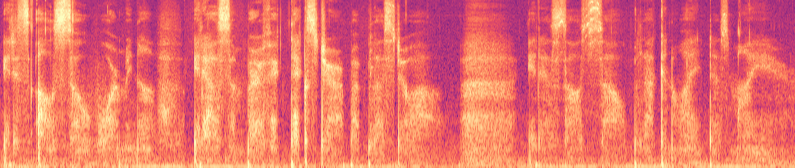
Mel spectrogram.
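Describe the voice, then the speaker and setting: Woman playing a slow-whispering villainess girlfriend. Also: sharp tone, low-quality recording. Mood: gloating, coaxing. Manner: coaxing, domineering, slow and teasing endearments. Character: spoiled, cruel, possessive villainess girlfriend craving fur. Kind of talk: ASMR roleplay, whispered.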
